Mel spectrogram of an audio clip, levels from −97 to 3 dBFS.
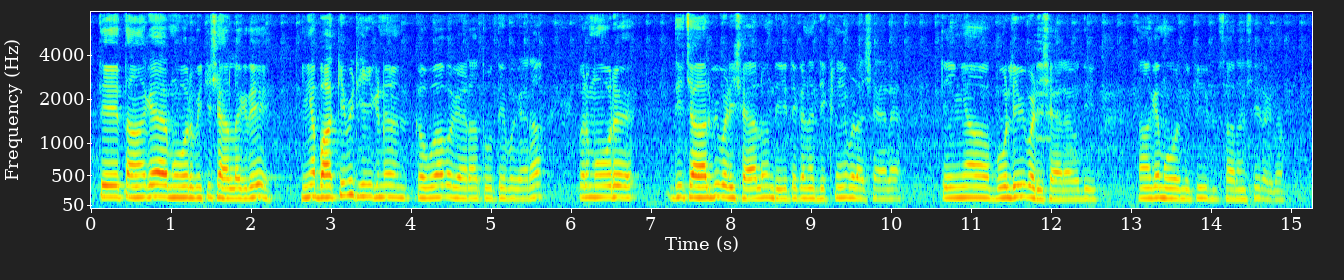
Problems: constant background noise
